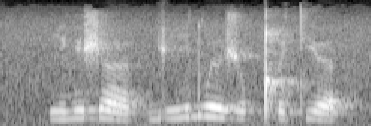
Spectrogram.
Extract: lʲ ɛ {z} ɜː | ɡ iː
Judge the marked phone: incorrect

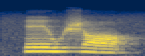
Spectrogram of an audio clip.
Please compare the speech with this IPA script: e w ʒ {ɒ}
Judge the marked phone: correct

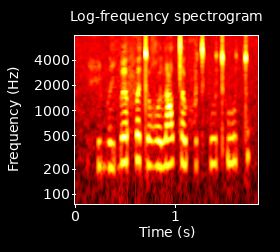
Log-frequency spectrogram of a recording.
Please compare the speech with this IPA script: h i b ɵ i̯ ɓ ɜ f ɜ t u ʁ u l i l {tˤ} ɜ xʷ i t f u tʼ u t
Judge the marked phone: correct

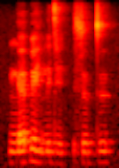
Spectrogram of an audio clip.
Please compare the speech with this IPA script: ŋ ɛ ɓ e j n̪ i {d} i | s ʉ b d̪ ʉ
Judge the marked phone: correct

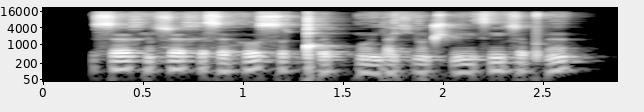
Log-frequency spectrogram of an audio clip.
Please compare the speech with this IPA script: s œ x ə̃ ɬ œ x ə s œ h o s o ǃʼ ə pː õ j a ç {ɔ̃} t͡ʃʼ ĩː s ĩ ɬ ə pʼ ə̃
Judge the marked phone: correct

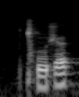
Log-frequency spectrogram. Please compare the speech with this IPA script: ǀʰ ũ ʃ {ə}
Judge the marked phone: correct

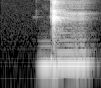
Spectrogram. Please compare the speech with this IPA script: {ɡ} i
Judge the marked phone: correct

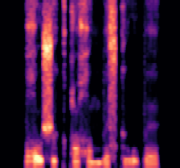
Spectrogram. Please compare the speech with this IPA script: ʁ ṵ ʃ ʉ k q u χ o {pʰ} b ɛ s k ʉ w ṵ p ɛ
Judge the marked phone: incorrect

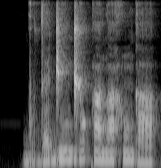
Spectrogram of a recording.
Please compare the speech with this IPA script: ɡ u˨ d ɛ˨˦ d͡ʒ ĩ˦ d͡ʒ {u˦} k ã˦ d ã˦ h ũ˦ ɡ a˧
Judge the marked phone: incorrect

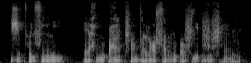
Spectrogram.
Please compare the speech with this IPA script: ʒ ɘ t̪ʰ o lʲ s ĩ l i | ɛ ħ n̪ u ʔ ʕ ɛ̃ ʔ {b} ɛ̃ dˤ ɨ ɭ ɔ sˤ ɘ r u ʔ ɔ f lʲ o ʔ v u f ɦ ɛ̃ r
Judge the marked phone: incorrect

